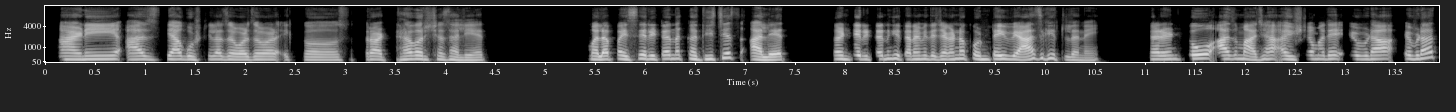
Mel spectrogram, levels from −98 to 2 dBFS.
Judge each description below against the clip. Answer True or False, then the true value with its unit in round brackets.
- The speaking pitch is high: True (210 Hz)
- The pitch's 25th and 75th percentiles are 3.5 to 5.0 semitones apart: False (2.8 semitones)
